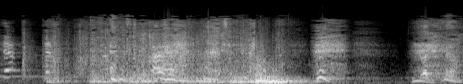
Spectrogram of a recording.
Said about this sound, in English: That rock swung open just exactly like a trap door. Perfectly balanced. The ancient Aztecs built those tilting doors to hide the entrance to the mines.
